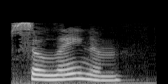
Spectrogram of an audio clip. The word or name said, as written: solanum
